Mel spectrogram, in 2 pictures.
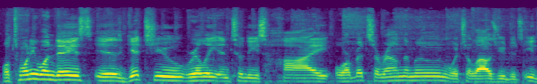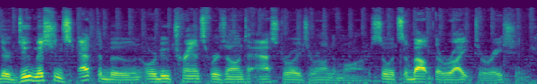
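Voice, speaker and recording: A man answering interview questions, explaining technical details in a relaxed way. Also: fairly low pitch, a little fast, hardly any pauses, soft background music. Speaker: engineer being interviewed.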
